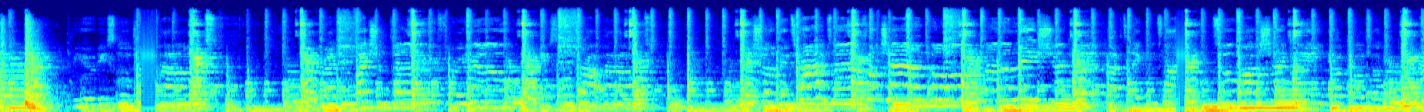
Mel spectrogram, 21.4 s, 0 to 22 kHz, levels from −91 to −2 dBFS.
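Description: Intermittent contact at 2.01 to 2.41 s and again at 17.56 to 17.86 s: a loose cable or plug briefly loses its connection, so the signal path opens. Each time the sound drops out, with crackle at the edges as the contact breaks and remakes. Faint hiss fills the gap. The first break holds open for about 0.22 s, and the second, shorter one for about 0.13 s.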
